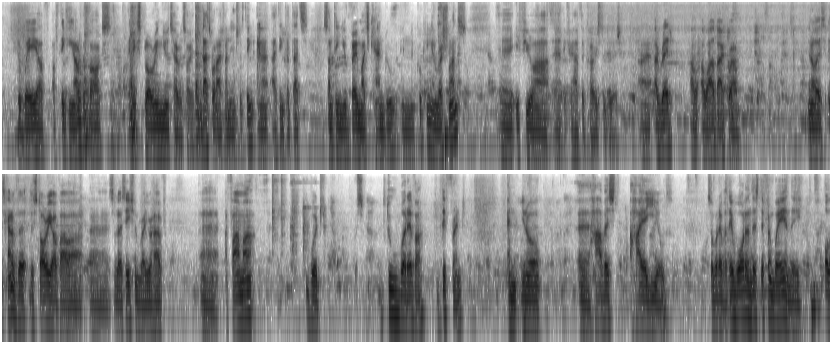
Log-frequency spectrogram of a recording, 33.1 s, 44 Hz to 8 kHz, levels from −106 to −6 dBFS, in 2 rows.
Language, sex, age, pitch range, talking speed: English, male, 30-49, 80-100 Hz, 180 wpm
